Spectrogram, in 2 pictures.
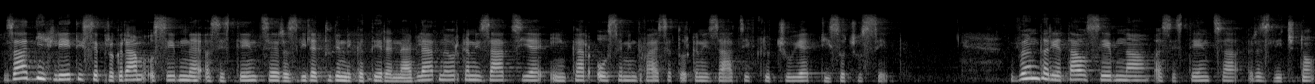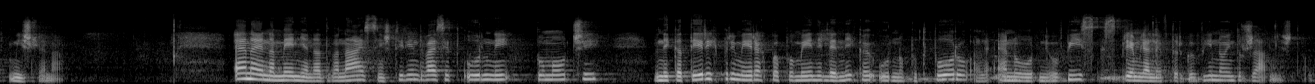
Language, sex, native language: Slovenian, female, Slovenian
